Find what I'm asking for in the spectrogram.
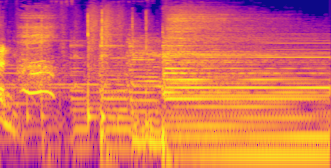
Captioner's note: gasping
